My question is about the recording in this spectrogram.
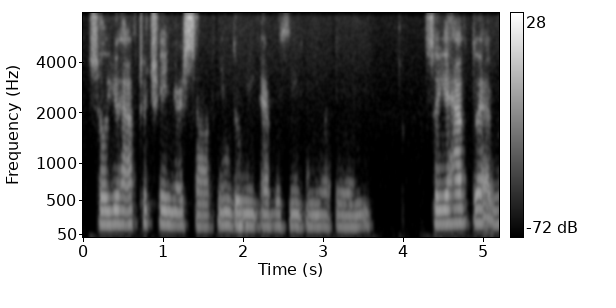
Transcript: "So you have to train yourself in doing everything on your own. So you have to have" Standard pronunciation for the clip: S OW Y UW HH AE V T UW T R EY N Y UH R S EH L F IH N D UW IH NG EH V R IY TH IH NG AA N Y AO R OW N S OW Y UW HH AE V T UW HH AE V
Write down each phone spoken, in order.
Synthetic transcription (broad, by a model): S OW Y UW HH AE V T UW T R EY N Y UH R S EH L F IH N D UW IH NG EH V R IY TH IH NG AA N Y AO R OW N S OW Y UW HH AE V T UW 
